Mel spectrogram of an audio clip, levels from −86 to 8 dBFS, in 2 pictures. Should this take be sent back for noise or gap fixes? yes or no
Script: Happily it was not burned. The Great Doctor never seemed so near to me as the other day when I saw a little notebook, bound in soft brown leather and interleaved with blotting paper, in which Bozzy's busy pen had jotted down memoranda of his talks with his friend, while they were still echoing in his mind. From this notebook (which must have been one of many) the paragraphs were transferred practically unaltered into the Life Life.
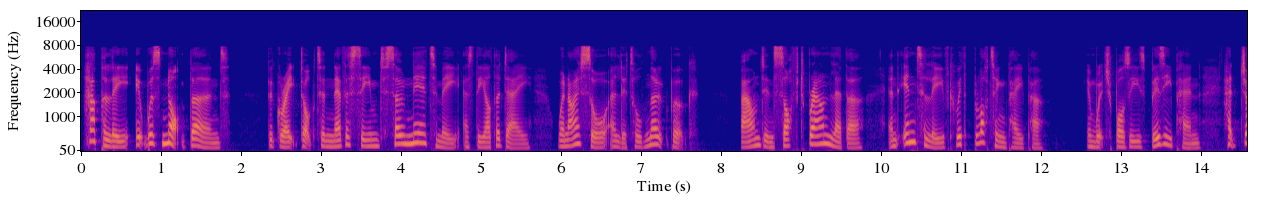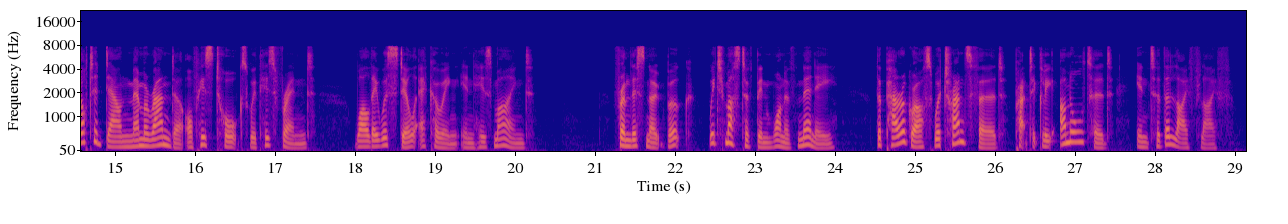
no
